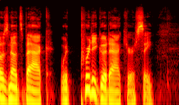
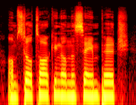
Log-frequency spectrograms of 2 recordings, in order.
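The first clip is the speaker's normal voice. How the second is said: same pitch, larynx lowered, darker and louder; lowered-larynx dopey cartoon voice; demonstrating Patrick's dropped larynx; 5 semitones higher, 4 dB louder than usual. Shown as a demonstration. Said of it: "Or Patrick".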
